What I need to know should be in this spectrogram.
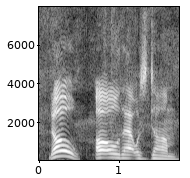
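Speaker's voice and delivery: panicking. Reacting to a mistake while playing a game: panicking. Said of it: "I'm panicking and I'm about to freak out".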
